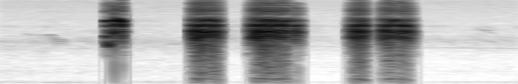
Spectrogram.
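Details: Black francolin call as a series of five harsh, rasping notes: a brief opening note, two long grating bursts, then a quick closing pair.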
